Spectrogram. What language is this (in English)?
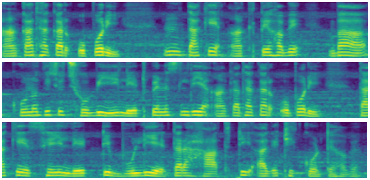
Bangla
